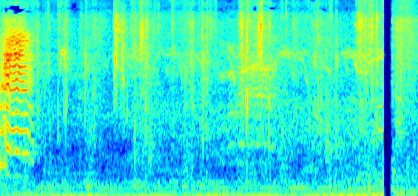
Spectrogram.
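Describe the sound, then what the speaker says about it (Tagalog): A long-horned goat bleats in a short harmonic call right at the start while it is being tied up beside a vehicle, followed by steady outdoor noise, shuffling and scattered handling sounds. "Itatali na po nila yung kambing."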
